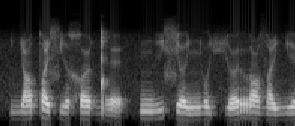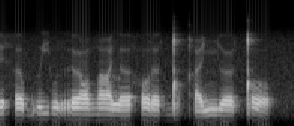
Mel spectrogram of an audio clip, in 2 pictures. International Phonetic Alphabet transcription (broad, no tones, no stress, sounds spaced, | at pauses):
ʎ i tˤ ɐ ɕ i χ œ ɡ͡ǃ ɛ | m i ɕ ɐ ɲ ɔ ç œ r ɔ zˤ e ʎ e h ɐ b ɯ j u r œ ðˤ ɛ l ɐ h ɔ ɾ ɐ ɡ͡ǃ ʏ qʰ ɛ ɲ œː ǃ ɔ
